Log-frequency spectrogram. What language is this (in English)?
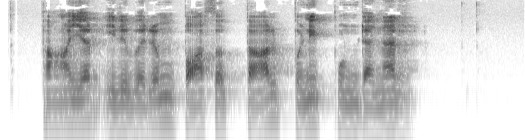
Tamil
